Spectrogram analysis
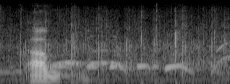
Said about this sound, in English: So if we could just give a big round of applause for our pastors who...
